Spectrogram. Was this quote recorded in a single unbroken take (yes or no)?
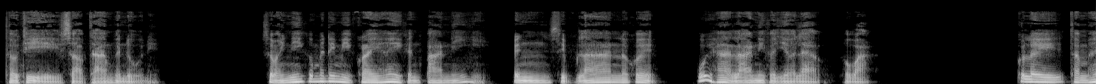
no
